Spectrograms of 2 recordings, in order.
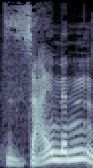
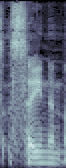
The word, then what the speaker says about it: Seinen: Also mit seinen, so steht es hier, wie wird das nochmal ausgesprochen? Das ist mit Sicherheit nicht korrekt gesagt, oder? – Soweit ich weiß, spricht man das Seinen aus.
